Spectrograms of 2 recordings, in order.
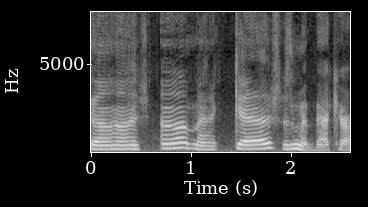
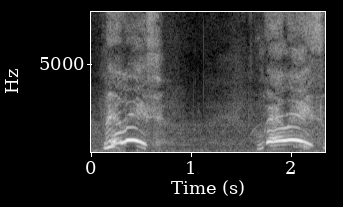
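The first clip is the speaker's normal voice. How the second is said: very high, loud squeal of delight; excited squeal; 5 dB louder, slower than usual. Real, not acted. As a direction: squeal the name with glee. Excited garden tour exclamation.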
